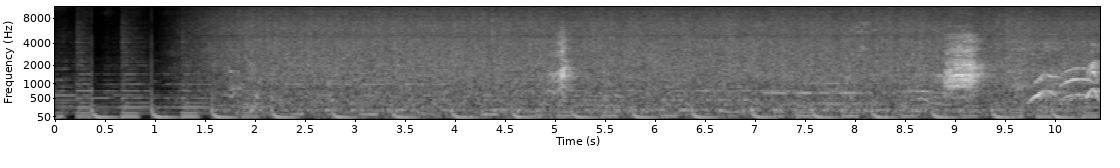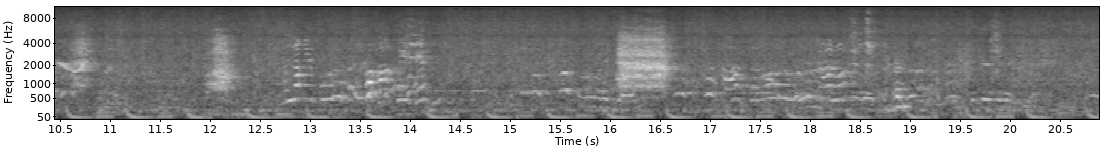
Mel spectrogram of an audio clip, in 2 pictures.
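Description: Parrots (macaws and cockatoos) giving several short, loud, harsh screeches over a steady rush of water, with people chattering and laughing. Background music fades out in the first second or two.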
